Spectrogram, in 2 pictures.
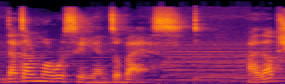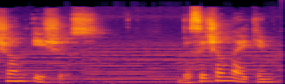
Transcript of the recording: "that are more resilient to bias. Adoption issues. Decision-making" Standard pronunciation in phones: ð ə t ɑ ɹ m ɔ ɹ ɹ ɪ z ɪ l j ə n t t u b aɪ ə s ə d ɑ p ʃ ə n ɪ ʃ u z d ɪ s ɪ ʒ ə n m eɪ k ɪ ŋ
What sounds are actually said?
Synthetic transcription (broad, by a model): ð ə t ɑ ɹ m ɔ ɹ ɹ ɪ s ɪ l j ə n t t u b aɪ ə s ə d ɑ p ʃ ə n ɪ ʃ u s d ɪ s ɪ ʃ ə n m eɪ k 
